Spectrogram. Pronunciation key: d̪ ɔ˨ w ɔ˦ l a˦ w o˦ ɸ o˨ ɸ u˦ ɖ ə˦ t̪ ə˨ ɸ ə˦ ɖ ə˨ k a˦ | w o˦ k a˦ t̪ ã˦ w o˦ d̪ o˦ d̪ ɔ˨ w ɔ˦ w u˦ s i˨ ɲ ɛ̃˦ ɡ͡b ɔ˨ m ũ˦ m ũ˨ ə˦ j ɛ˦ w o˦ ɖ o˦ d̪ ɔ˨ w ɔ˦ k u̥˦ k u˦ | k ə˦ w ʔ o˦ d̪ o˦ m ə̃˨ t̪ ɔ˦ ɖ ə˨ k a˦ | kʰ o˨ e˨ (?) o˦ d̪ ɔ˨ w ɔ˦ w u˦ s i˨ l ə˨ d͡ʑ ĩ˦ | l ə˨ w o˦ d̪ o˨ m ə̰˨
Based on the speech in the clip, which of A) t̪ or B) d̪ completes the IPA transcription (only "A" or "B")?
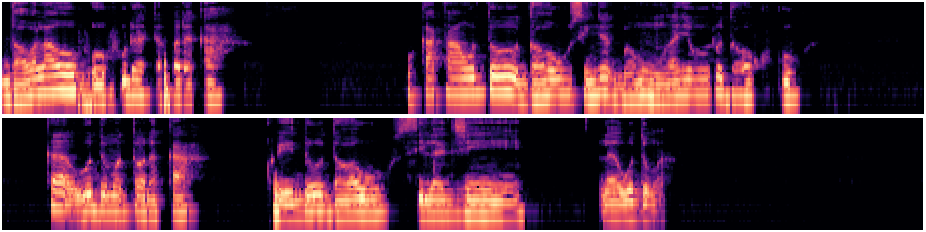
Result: B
